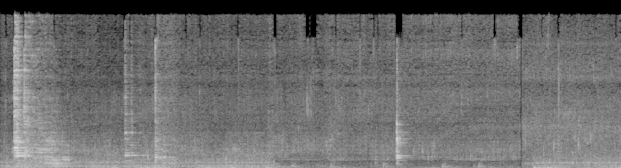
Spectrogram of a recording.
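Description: Peeled garlic being stirred as it fries in a pan for garlic pickle, heard as a close crackling sizzle with scraping strokes and a sharp clack of the spoon, louder at first and then settling, with no speech.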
